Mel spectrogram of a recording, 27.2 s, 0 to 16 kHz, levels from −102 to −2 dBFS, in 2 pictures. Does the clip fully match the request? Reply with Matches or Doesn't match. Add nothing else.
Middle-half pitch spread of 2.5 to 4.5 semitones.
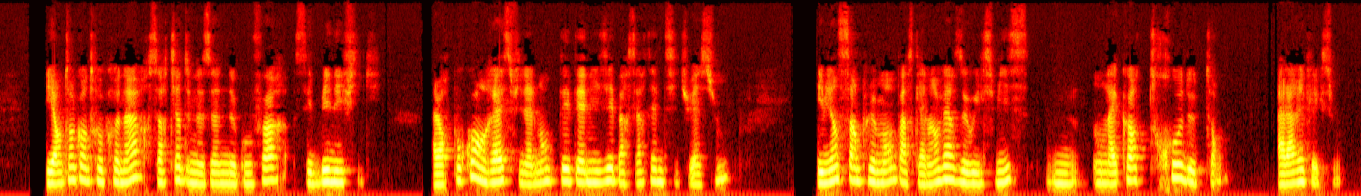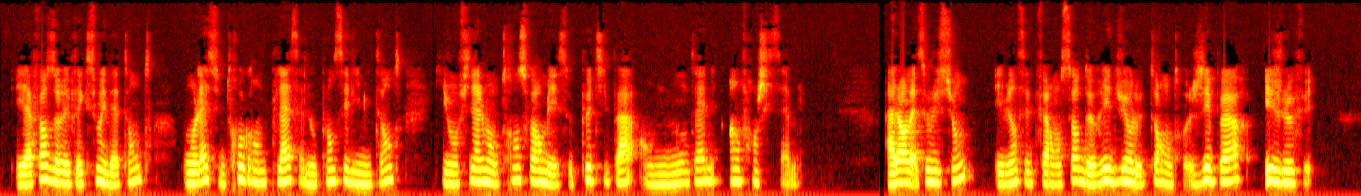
Matches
